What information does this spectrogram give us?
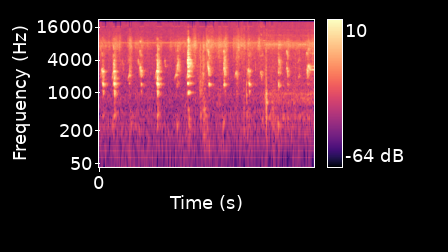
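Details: Guinea hen making unusual calls in a barn while laying an egg: a steady run of short, harsh, clipped notes repeated about every half second, varying in loudness.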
